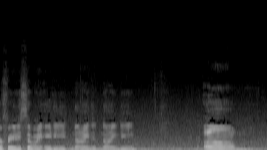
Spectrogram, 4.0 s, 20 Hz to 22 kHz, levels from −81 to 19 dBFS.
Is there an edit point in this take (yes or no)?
yes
